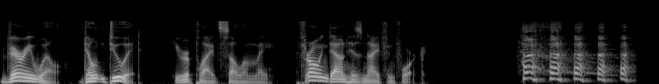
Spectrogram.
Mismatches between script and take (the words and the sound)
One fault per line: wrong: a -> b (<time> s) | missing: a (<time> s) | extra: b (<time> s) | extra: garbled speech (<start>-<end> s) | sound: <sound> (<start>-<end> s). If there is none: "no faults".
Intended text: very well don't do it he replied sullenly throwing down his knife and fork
sound: laugh (5.2-6.4 s)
